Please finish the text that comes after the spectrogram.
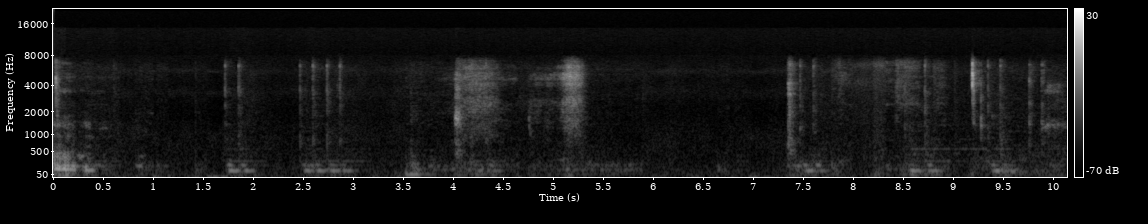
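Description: Mouse clicks while trying to start a screen share: scattered sharp clicks in small clusters against a quiet room, close and fairly soft, with a few busier bursts of rapid clicking.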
